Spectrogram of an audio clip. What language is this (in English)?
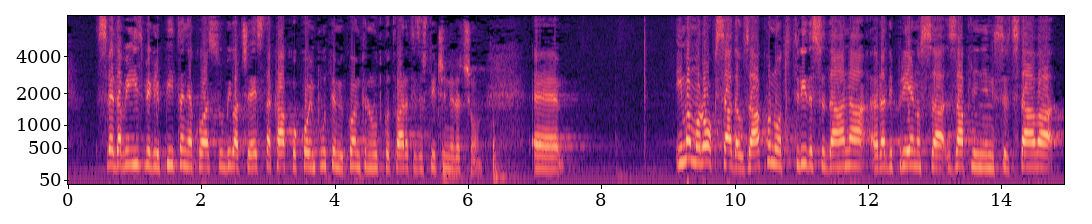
Croatian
